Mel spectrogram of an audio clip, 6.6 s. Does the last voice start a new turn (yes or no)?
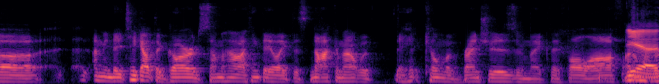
yes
